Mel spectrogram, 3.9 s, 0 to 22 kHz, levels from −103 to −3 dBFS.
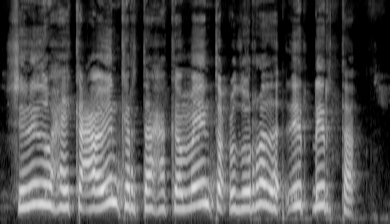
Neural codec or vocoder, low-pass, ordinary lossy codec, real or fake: none; none; none; real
